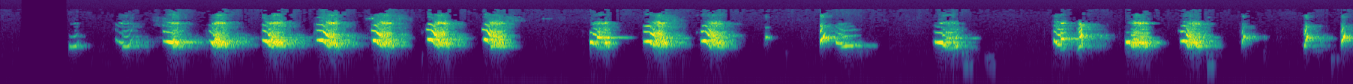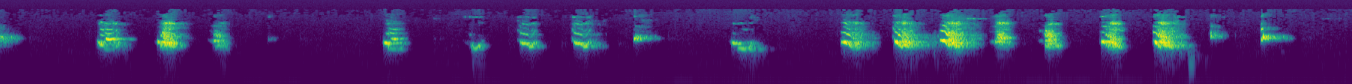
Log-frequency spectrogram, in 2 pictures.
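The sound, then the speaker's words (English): Repeated plain turkey hen yelps from a game call, played loud in several quick, evenly spaced runs with short pauses between, and no talking. “And then that's just a plain hen yelp”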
